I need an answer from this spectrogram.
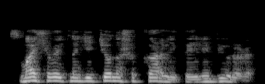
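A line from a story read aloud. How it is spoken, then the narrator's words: Calm comment. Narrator (Russian): довольно спокойно прокомментировал Покатилов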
